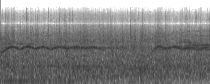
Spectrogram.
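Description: High warbling whistles over the steady din of a packed cheering section: one wavering whistle for about a second, then several whistles together from about a second and a half in. They are typical of the finger whistling (yubibue) of Okinawan fans.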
